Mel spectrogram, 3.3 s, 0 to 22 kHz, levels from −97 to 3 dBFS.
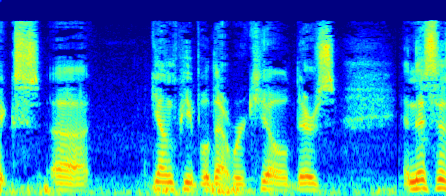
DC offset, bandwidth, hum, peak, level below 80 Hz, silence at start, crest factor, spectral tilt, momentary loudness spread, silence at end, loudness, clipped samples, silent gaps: under 0.1%; 14.5 kHz; none; -6 dBFS; -46 dBFS; 0 s; 20 dB; -3.5 dB/octave; 10 LU; 0 s; -24 LUFS; under 0.1%; none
